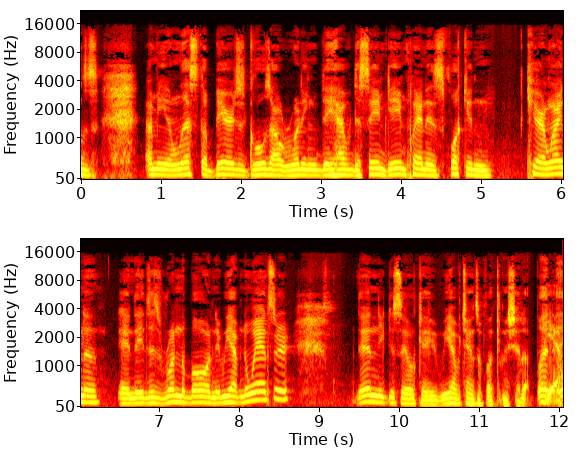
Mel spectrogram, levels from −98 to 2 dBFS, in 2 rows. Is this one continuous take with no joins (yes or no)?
yes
